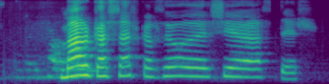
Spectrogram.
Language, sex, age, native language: Icelandic, female, 9, Icelandic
